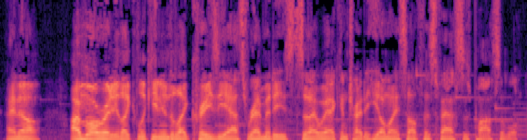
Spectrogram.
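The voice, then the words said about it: Hoarse, strained voice. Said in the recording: “I'm beginning to lose my voice... I can go cough up a lung off mic”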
